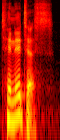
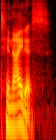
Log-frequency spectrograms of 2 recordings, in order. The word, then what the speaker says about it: tinnitus: Love soda does not like juice says it is pronounced tinnitus, not tinnitus. Itis means inflammation, which has nothing to do with ringing of the ear syndrome.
